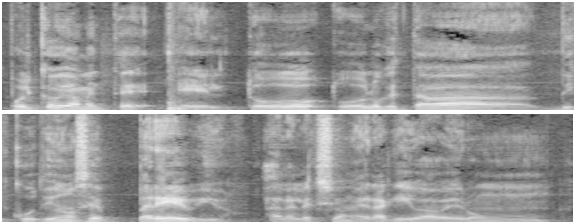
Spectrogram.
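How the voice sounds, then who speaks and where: A man's voice: mid-range voice, brisk, a little mellow. A man co-hosting a radio show, chatting about politics and acting out quoted people as he tells a story. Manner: storytelling, acts out quoted voices. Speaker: radio co-host. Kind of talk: casual political chat.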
